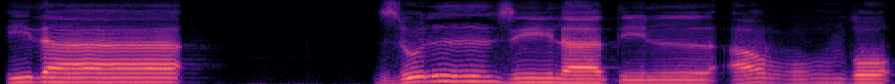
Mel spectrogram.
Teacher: یہ تا کے بعد جو الف ہے اس کو سکپ کر دیں گے، تا کو لام کے ساتھ ملا کے پڑھا جائے گا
